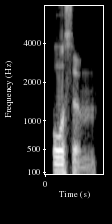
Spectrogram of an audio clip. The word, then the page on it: awesome: British English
